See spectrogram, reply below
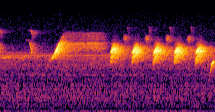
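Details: Long-eared owlets flexing their wings at the nest, seen on a live cam, give a high, rising squeal, then a quick run of five short, thin squeaks about one every fifth of a second, over faint background hiss.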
